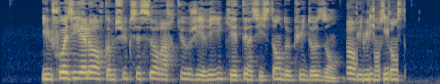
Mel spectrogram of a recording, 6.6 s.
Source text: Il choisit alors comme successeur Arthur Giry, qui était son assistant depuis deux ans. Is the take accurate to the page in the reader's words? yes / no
no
